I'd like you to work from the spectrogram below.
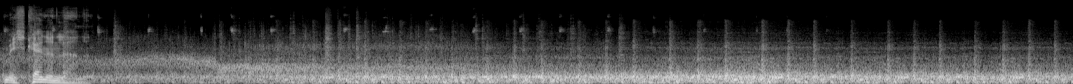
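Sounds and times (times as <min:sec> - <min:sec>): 
speech: 0:00.0 - 0:01.0
train rumbling along the tracks: 0:00.0 - 0:10.7
wheels clattering over rail joints: 0:01.0 - 0:09.0.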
